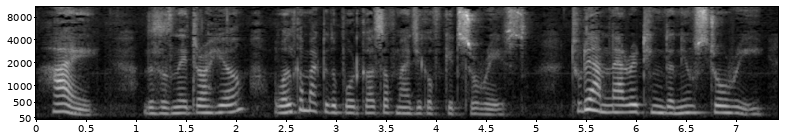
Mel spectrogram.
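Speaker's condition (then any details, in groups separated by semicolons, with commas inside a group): No condition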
